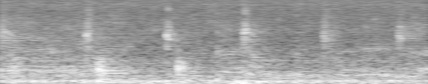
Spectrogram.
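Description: Near silence with faint, evenly spaced ticks, about two and a half a second.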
